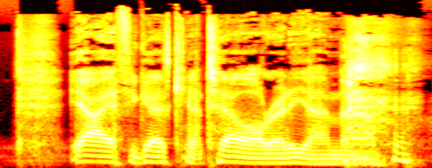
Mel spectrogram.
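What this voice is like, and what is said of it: Hoarse, strained voice. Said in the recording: “You're a little bit under the weather ... losing my voice ... I don't feel nearly as bad as I sound”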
